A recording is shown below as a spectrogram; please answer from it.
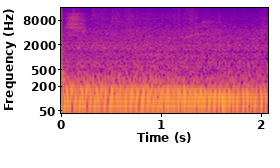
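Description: Steady low rumble of a pickup truck's engine and tyres on the road, heard from inside the cab while driving.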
